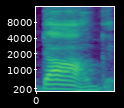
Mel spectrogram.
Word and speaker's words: dog: 근데 G 때문에 아보다는 약간 아와 어의 중간으로 발음하시면 돼요. 그래서 나그가 맞지 않냐 옮기는 사람이 있는데요. 나그라고 발음하는 사람 없죠. 그래서 dog 이렇게 하시면 돼요.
